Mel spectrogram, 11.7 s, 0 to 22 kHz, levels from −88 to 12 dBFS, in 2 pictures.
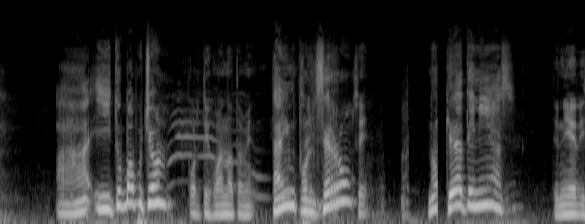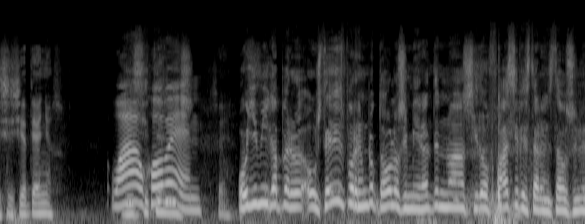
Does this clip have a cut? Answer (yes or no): yes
